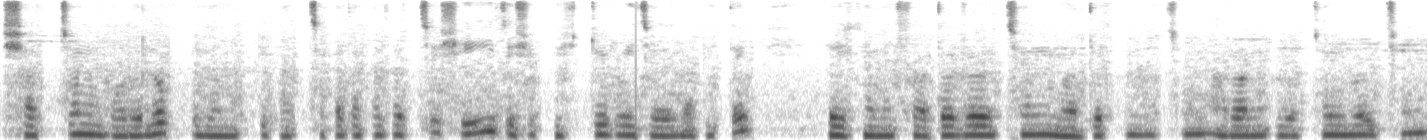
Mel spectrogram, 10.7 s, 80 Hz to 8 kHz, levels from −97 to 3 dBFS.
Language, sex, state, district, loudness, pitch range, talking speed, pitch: Bengali, female, West Bengal, Jhargram, -37 LUFS, 180-205 Hz, 90 wpm, 190 Hz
